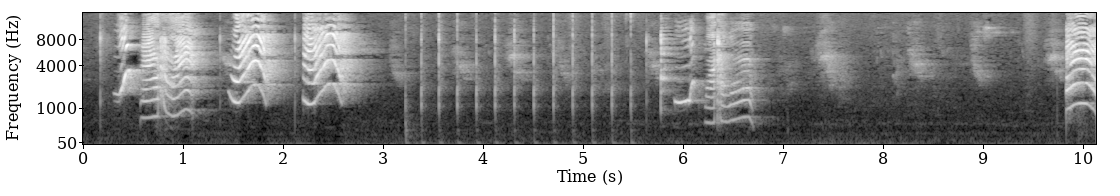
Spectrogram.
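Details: Chatty pet parrot imitating human words such as "Mummy" and "Papa": repeated loud, swooping, nasal syllables in pairs, separated by a long series of dry ticking clicks, with a final squawk at the end.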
